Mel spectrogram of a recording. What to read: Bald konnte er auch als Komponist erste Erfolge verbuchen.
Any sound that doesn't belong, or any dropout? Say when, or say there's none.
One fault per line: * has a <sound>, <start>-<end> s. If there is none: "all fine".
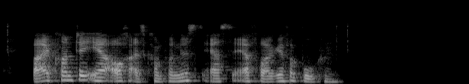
all fine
